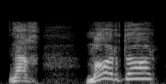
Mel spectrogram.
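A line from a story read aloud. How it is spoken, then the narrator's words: Calling out. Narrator (German): rief Pippin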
